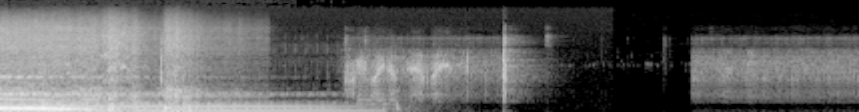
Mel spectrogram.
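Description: Electric guitar and bass of a funk-rock duo ending on a held chord that fades away over about four seconds, the bass sliding down in pitch. It gives way to a faint, thin radio-like voice, a single click, a couple of seconds of silence, and then a tinny radio hiss near the end.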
